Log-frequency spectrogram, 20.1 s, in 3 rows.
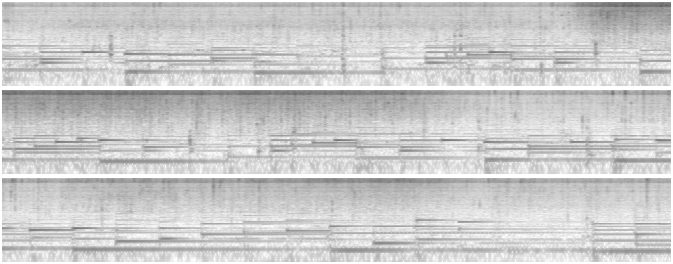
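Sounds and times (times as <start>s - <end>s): light background music: 0.0s - 20.0s
vegetables sizzling in oil: 0.0s - 20.0s
wooden spatula stirring: 2.8s - 11.6s.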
